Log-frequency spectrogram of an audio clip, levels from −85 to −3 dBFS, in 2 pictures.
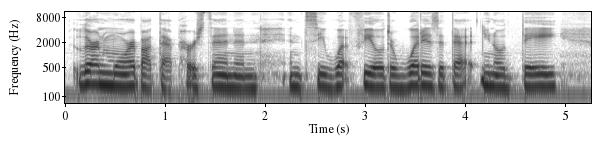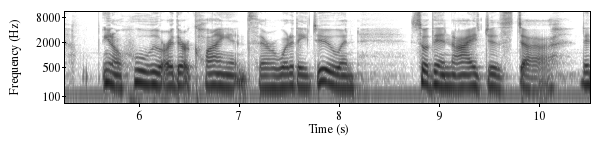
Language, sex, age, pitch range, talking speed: English, female, 20-39, 155-185 Hz, 205 wpm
